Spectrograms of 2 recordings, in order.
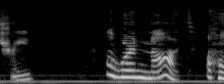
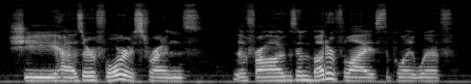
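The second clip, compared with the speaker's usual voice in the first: a big papa bear asking gently; deep papa bear; 8 semitones lower than usual. Acted. Papa asks mama at the window, low voiced.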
